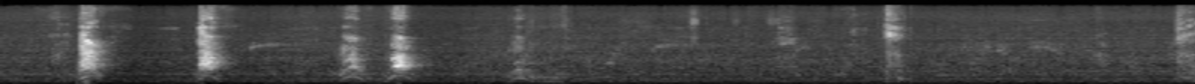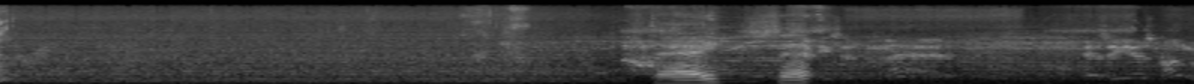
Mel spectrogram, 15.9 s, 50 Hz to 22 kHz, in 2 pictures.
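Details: Pug puppy at 12 weeks old, indoors, giving a short series of sharp, high yapping barks at irregular intervals during the first few seconds, followed by quieter isolated yaps and a person talking near the end.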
